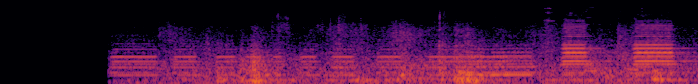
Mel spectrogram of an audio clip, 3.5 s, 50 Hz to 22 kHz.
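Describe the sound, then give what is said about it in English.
Several car horns honk over one another in a steady blare amid the rumble of stalled traffic backed up from the Kane and Spring bridges into downtown at 3 o'clock in the afternoon, sustained tones layered with shorter toots, loud throughout. “By 3 o'clock in the afternoon, the traffic on both the Kane and Spring bridges is backed up into downtown.”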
